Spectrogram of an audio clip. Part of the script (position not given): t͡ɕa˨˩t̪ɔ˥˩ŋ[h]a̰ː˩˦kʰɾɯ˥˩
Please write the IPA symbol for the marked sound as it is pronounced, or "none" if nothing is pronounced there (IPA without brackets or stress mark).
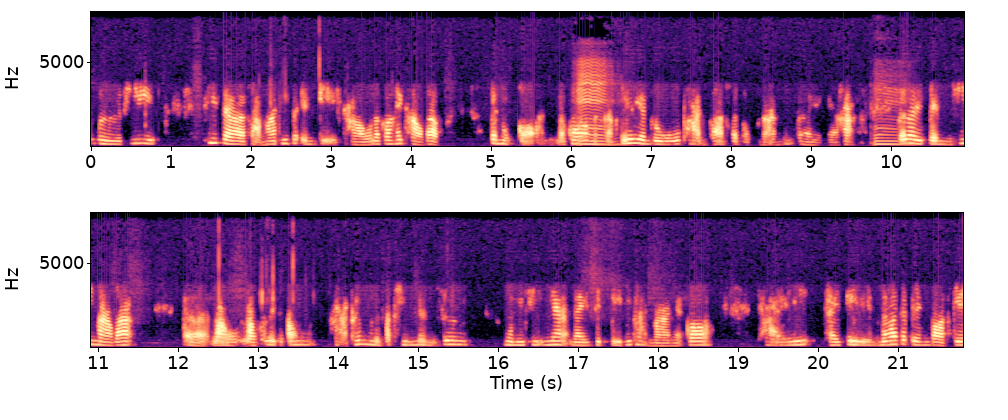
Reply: h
